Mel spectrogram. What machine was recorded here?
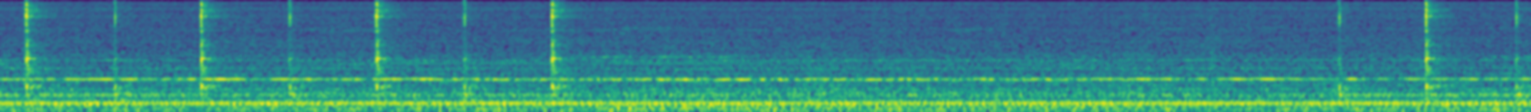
valve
